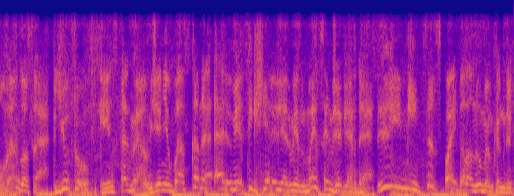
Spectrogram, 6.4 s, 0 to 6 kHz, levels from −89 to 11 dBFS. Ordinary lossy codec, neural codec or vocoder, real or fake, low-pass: none; codec, 24 kHz, 3 kbps, HILCodec; fake; 5.4 kHz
